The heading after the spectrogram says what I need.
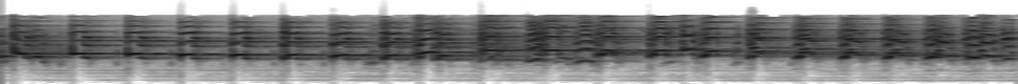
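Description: Red-legged seriema giving a loud, ringing series of harsh, yelping notes, about three each second, with a faint low hum beneath.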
